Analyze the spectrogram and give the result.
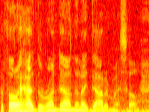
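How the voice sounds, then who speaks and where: A man's voice: medium pitch, steady tone, brisk, creaky. A man commentating live at a track meet in a casual, joking way, reading out results and lanes. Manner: casual, joking, reads results and lane lists. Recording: loud outdoor ambient noise.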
